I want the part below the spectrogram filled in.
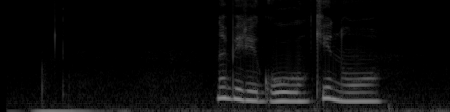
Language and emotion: Russian, sad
